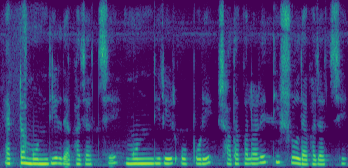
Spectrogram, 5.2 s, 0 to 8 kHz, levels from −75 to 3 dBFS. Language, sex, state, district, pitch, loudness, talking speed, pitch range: Bengali, female, West Bengal, Alipurduar, 230 Hz, -14 LUFS, 125 wpm, 220-245 Hz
